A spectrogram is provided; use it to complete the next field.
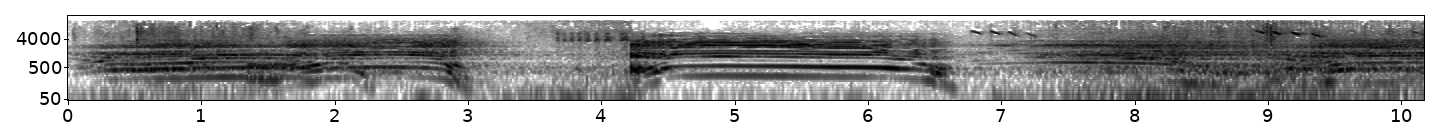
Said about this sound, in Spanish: Por ejemplo, sabemos que los ciervos berrean.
